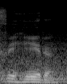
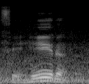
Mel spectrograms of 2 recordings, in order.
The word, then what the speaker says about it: Ferreira: e se percebeu que as pessoas ao pronunciar ele pronunciarem a palavra Ferreira eles não pronunciavam o ir então a gente tirou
